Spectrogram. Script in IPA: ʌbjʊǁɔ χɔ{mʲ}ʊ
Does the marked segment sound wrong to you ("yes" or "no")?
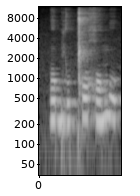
yes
